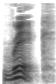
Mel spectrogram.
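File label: "wrick", English, British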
